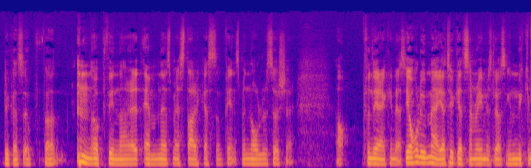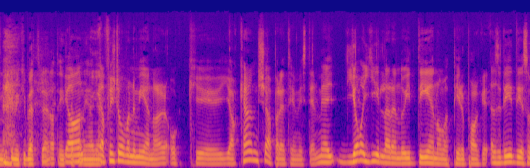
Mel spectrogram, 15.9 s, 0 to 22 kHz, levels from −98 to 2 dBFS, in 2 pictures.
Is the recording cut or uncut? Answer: uncut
